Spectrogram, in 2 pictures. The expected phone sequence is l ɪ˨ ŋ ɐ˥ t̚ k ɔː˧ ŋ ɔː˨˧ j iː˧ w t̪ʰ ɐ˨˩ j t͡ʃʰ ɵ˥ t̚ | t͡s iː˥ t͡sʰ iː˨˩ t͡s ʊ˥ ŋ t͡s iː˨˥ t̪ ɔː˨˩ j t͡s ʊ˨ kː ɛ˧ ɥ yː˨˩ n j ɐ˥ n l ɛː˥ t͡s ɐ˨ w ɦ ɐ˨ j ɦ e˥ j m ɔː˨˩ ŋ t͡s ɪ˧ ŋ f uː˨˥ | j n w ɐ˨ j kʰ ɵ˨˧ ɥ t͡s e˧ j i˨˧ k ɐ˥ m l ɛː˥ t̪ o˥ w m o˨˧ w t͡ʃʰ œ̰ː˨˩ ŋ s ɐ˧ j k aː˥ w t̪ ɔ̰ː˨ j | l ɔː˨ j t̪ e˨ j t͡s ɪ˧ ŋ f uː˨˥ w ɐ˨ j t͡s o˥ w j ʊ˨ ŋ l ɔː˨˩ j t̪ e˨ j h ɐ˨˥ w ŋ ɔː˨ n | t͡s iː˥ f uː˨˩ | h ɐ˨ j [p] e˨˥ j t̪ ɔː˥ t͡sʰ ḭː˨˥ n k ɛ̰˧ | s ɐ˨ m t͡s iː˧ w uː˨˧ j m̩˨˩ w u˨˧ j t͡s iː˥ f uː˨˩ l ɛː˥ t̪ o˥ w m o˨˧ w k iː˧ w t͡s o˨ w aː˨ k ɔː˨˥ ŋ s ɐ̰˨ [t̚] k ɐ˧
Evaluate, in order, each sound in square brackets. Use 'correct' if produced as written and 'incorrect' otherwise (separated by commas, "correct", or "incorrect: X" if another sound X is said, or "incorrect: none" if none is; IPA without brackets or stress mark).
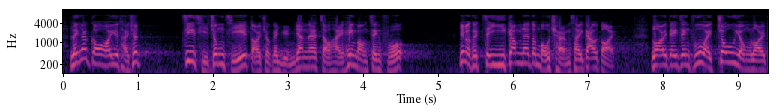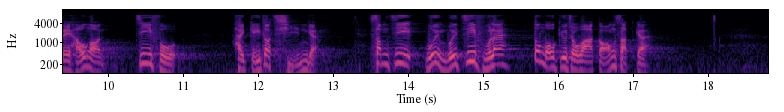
incorrect: k, correct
